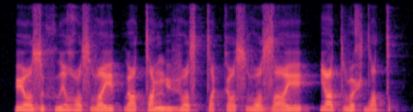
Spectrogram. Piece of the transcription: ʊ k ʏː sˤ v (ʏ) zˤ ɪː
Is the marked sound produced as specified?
yes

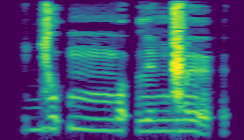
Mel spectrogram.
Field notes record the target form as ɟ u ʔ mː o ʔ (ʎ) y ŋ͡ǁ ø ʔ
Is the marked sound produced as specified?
no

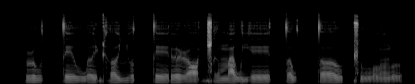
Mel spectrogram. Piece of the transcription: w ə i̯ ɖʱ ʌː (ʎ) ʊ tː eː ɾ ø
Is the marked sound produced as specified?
yes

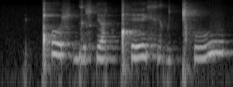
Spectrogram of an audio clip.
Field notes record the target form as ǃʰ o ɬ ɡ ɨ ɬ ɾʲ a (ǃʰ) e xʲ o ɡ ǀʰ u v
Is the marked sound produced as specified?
yes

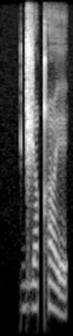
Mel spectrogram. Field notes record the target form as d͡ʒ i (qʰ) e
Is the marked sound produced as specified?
yes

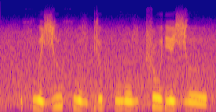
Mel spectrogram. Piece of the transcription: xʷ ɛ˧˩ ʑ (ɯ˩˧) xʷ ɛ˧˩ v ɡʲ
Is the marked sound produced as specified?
no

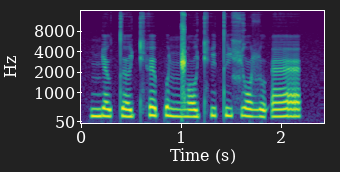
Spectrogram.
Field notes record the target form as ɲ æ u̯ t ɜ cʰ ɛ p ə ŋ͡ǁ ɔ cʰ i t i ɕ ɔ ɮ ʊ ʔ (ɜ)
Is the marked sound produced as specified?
no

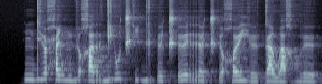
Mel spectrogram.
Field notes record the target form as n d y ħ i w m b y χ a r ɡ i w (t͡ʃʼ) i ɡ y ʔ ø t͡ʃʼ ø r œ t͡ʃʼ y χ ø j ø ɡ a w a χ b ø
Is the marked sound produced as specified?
yes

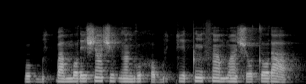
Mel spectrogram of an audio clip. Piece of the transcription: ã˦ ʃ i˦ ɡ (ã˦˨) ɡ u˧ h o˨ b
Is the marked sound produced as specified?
no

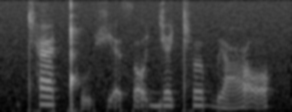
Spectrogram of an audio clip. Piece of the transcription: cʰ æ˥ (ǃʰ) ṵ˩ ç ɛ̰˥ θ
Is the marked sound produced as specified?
yes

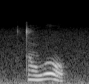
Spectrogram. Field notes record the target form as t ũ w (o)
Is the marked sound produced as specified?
yes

